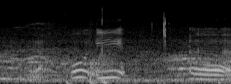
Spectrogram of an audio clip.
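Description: Soft, low-level talking from a woman in an outdoor interview, with a brief high chirp about a second in.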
